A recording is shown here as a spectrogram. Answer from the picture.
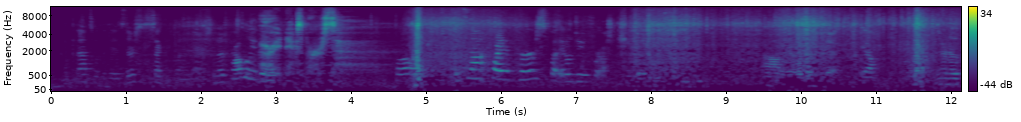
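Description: Rustling and handling noise as a handbag and items from a plastic bin are moved about, with a couple of sharp clicks, under quiet, indistinct talking.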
